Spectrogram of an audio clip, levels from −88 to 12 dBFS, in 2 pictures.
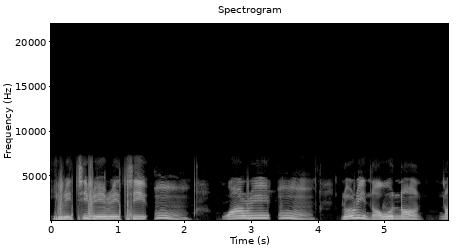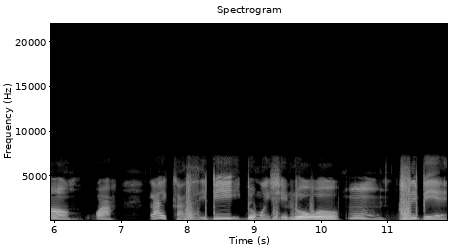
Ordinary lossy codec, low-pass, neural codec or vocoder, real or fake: none; 7.2 kHz; none; real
